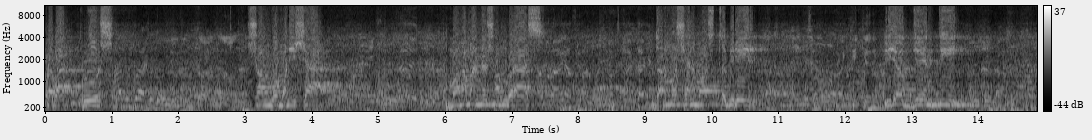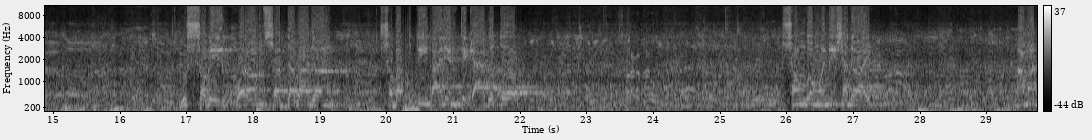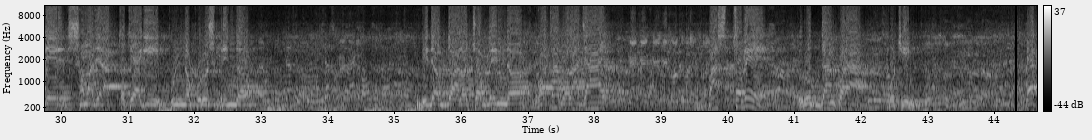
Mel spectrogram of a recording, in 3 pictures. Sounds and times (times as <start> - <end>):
Male speech, man speaking: 0.0 - 28.1, 29.2 - 44.6
Narration, monologue: 0.0 - 44.6.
